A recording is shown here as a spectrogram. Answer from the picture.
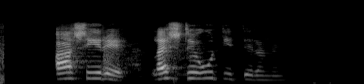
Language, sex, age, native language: Icelandic, male, 11, Icelandic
